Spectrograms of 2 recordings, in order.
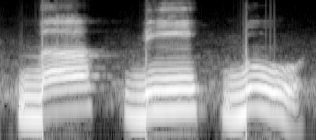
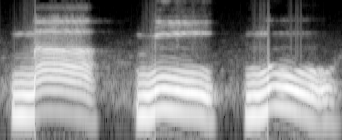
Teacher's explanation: Ba, remember the makhraj, it must be pronounced from the wet part of the lips, right? And mim, which is the next one, must be pronounced from the dry part of the lips.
